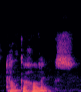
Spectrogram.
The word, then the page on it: alcoholics: British English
